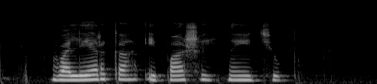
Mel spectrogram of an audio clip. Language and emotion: Russian, neutral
